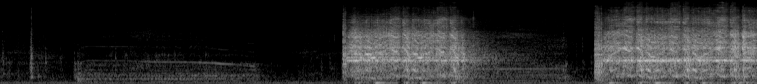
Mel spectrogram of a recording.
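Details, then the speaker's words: 2008 Polaris Ranger 500 UTV, with fuel possibly bad and a suspected bad fuel pump: the starter spins the engine over strongly on its own in two bursts, with an even whirring crank rhythm and no grinding or clicking. "Let's turn over on our own now. That's a plus."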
